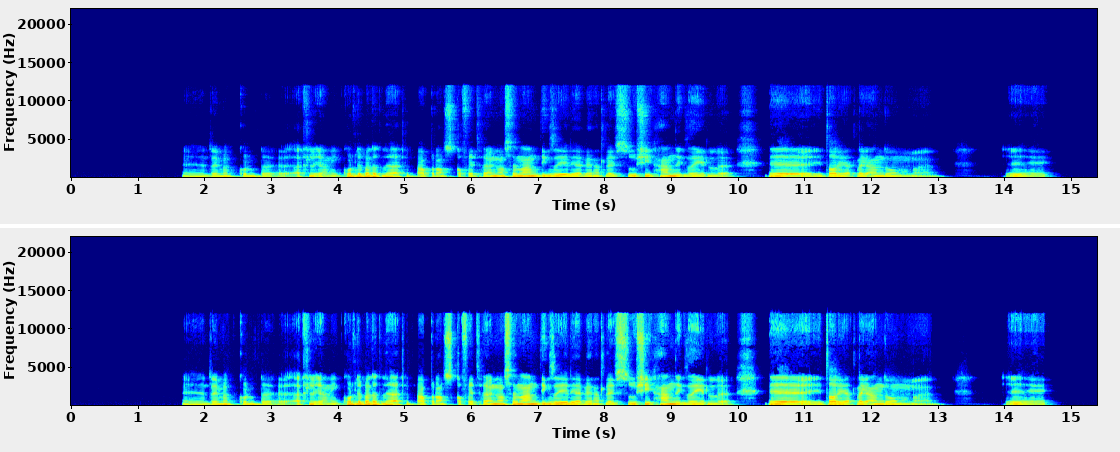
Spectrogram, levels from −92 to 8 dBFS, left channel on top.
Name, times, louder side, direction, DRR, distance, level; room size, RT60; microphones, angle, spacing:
voice 1, 1.7-13.0 14.0-14.6, right 2 dB, 45° right, 0.8 m, -29 dB
12.5 x 11.5 x 2.6 m
head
